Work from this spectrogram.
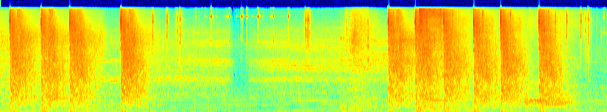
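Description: Rapid volleys of gunshots in Alan Wake, close and loud, fired in two clusters of several sharp cracks each with a quieter pause between them.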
